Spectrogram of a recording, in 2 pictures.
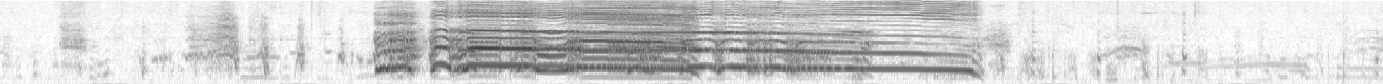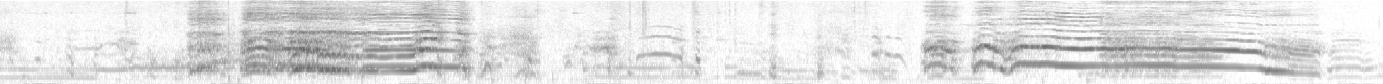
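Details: In the morning a rooster gives a loud crow of about three seconds, steady and harmonic with a falling end, followed by two fainter crows from more distant birds.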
